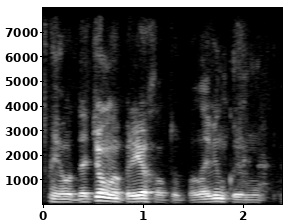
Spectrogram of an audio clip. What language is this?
Russian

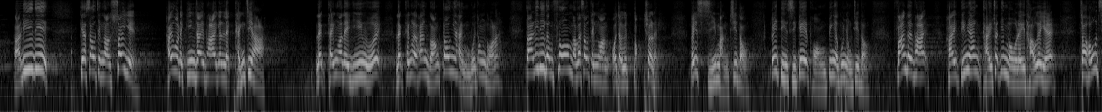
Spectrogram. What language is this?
Cantonese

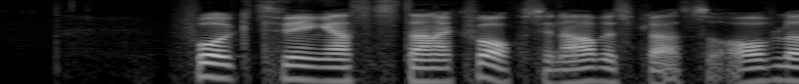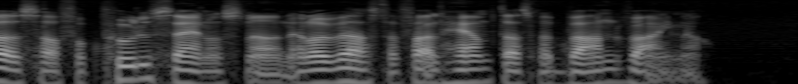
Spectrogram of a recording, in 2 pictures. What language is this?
Swedish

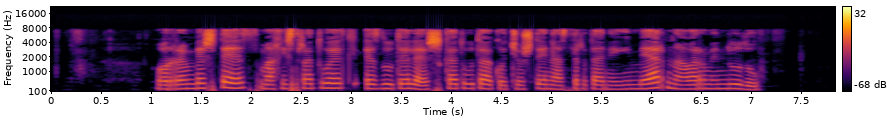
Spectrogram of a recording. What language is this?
Basque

